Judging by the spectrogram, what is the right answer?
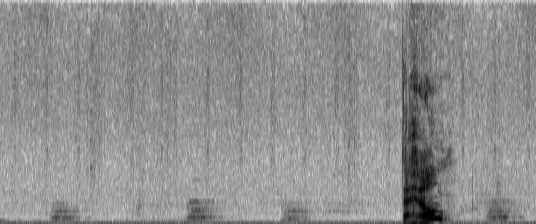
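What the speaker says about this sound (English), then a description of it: "What's Chester barking at?" Dog Chester gives a single sharp bark, close and fairly loud, following a few faint, muffled sounds over a steady low hum, with a person speaking briefly nearby.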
